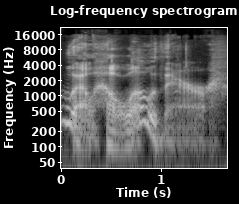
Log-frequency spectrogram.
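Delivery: hushed, breathy, whispered monster voice. Voicing a towering figure that turns its head with a wide grin: grinning creature voice. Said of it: "big wide grin on its face".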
